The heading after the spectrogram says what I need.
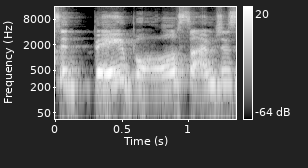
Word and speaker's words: Babel: know that Tower oh so it's Babel yes I've been pronouncing it wrong this entire time anyway don't worry it's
